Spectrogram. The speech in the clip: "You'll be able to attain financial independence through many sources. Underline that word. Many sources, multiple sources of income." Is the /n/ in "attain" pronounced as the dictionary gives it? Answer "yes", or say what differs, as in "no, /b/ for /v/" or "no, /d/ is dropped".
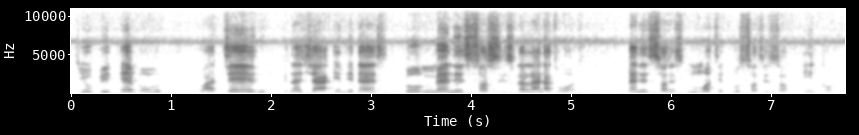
yes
